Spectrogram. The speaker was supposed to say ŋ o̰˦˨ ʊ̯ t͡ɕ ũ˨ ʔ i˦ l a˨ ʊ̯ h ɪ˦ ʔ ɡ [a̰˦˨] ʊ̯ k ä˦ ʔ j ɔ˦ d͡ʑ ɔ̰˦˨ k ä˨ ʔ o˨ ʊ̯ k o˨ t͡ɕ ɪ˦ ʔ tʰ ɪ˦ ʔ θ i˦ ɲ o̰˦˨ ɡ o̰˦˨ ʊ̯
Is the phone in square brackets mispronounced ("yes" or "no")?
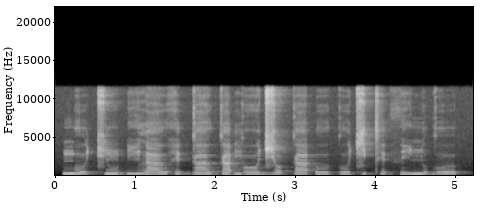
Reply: yes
